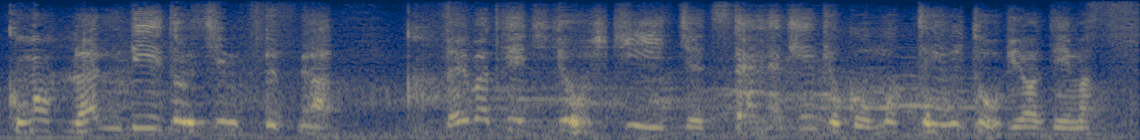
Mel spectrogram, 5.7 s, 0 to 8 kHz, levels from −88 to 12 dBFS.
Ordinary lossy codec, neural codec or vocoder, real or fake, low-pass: none; codec, 16 kHz, 0.9 kbps, LongCat-Audio-Codec; fake; none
